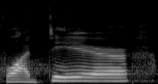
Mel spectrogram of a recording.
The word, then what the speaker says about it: voir dire: Other places of the U.S. pronounce it like the French phrase it is, with like voir dire or things like that. But here in Texas, law school, we just look voir dire. It's the way it's spelled, V-O-I-R-D-I-R-E, voir dire.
